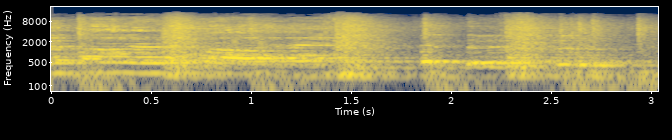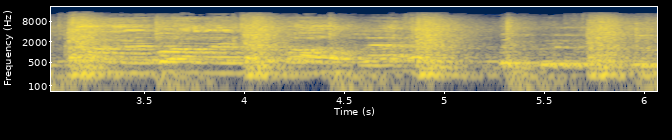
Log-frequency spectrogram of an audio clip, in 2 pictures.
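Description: Melodic hard rock band playing live: a sung melody over a steady drum beat of about two strikes a second, with guitars filling out the sound.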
